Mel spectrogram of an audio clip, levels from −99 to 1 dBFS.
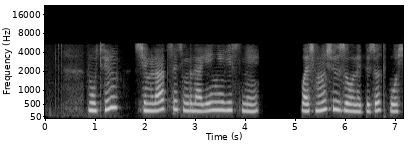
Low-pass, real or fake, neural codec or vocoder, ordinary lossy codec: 5.4 kHz; fake; codec, 16 kHz, 0.5 kbps, FunCodec, trained on Chinese and English, 25 frames a second; AAC, 24 kbps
